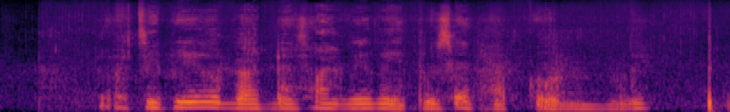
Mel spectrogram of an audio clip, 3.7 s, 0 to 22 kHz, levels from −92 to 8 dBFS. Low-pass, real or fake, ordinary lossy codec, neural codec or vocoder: none; fake; none; codec, 44.1 kHz, 3.4 kbps, Pupu-Codec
